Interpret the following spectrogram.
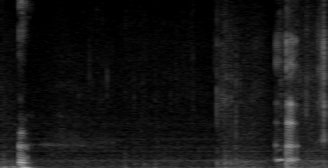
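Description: A single short, throaty vocal sound from the reader, falling in pitch, then a pause of faint room tone before her voice picks up again near the end.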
